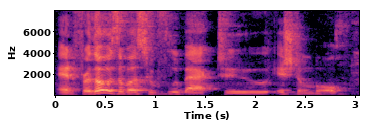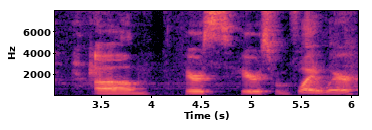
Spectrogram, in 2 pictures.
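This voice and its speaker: A man's voice: medium pitch, takes it slowly. A man presenting a trip slideshow to a club audience in a casual, rambling way, restarting his sentences often. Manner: rambling, self-correcting, many restarts. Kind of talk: casual slideshow talk to a group. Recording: roomy room echo, faint background noise.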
